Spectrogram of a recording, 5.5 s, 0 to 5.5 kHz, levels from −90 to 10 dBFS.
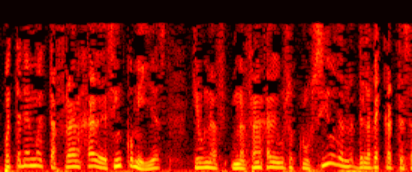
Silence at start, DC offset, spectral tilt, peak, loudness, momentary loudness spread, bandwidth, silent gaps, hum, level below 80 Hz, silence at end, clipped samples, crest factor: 0.05 s; under 0.1%; -9.5 dB/octave; -6 dBFS; -24 LUFS; 6 LU; 5 kHz; none; none; -36 dBFS; 0 s; under 0.1%; 16 dB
